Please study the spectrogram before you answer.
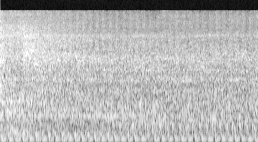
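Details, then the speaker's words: Kymco scooter that had started running poorly, after troubleshooting the vacuum-operated fuel valve/pump and turning the idle down; small single idles with quick, even pulses, no misses or knocks; normal idle after repair. "the test ride was a success this scooter is running considerably better should fire right up"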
